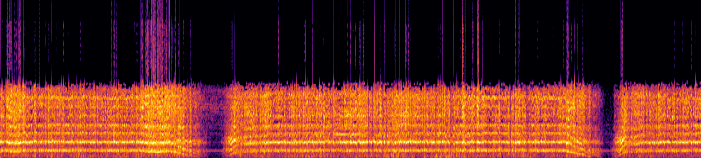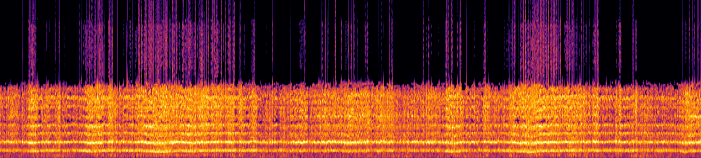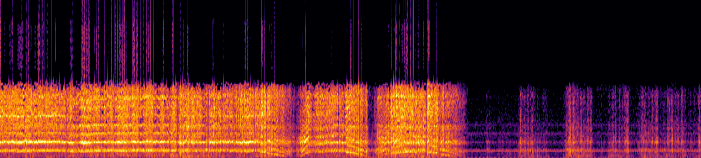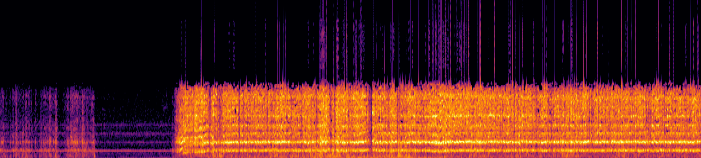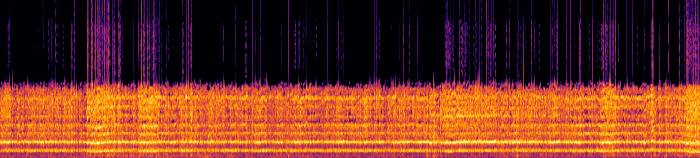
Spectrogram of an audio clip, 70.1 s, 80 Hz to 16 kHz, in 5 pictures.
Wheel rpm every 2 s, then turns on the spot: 230, 180, 140, 230, 230, 180, 160, 230, 230, 230, 230, 230, 230, 230, 230, 230, 170, 120, 80, 10, 20, 20, 30, 220, 230, 230, 230, 230, 230, 230, 230, 230, 230, 230, 230.
38-44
